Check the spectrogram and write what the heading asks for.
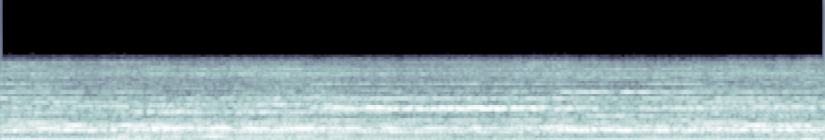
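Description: A woman singing a song into a microphone over instrumental accompaniment, with long held notes above a sustained bass line.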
